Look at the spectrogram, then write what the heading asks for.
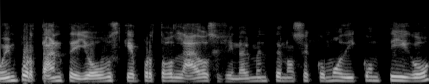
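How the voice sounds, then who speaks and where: A man talks at a moderate pace. His pitch is high, and his intonation is fairly even. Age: 40s. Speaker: masters CrossFit athlete. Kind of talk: casual chat.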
